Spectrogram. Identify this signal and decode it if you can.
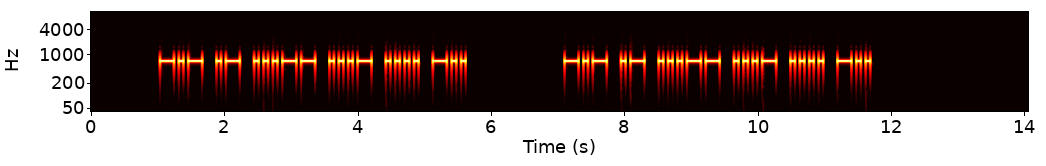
Morse code, heard as a keyed tone, about 17 wpm, 700 Hz. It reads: KA3VHD KA3VHD
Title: USA Call Signs - 6 Characters - Repeated 2x - 17wpm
